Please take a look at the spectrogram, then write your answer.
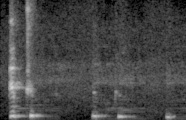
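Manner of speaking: very high little electronic beeps; spaced, high-pitched alarm chirps; imitated beep. Storyteller mimicking the alarm in the night, imitated beeps.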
